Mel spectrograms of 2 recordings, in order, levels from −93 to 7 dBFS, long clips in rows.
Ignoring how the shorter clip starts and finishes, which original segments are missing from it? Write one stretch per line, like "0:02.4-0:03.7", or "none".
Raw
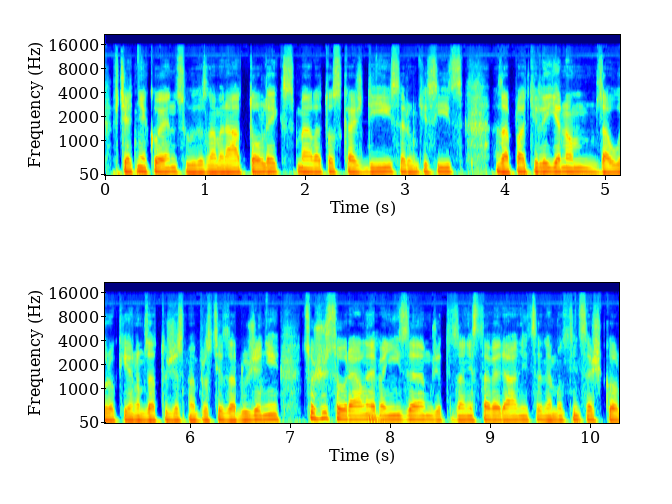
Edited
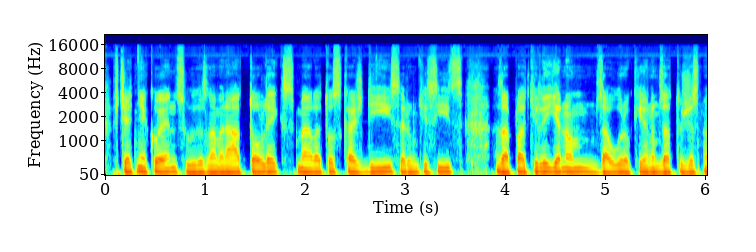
none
